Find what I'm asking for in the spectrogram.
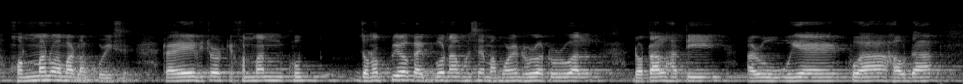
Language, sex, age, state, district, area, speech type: Assamese, male, 18-30, Assam, Charaideo, urban, spontaneous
